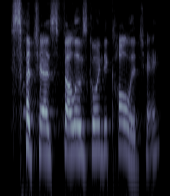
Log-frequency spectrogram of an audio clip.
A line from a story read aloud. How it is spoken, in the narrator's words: cut in Laurie with a suggestive laugh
